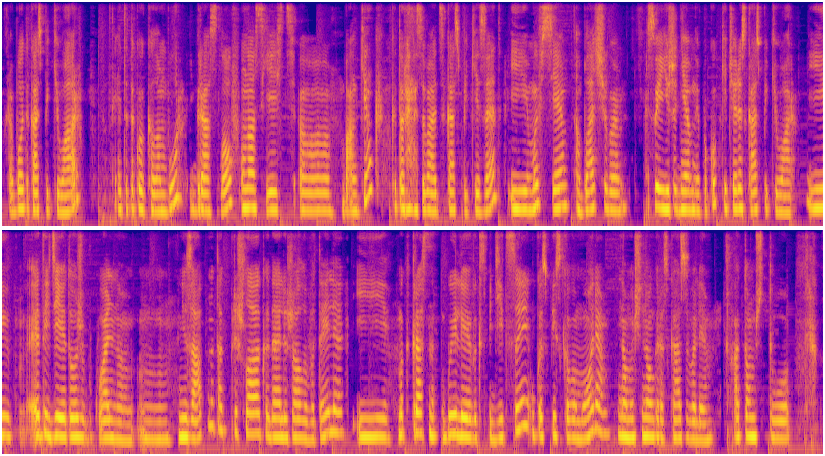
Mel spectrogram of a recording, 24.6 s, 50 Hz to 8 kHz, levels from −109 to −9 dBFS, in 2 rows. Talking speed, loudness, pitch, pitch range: 140 wpm, -20 LUFS, 205 Hz, 190-220 Hz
